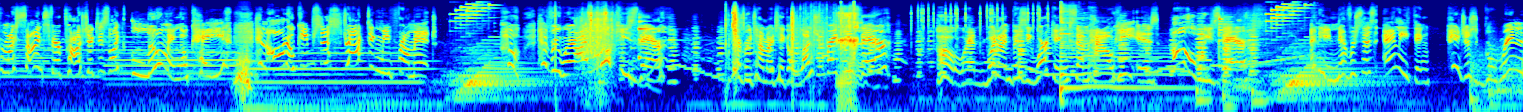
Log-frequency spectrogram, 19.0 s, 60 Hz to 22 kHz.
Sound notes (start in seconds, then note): 5.6 dreamy harp; 6.9 scoffs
